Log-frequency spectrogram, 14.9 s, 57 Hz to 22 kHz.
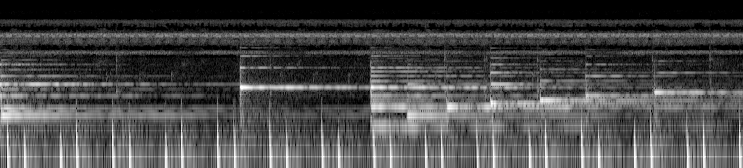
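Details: Slow, regular heartbeat, steady low thumps at about 57 a minute, under soft piano sleep music.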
